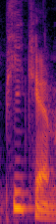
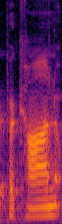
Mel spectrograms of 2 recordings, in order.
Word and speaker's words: pecan: English, some speakers started shifting the stress to the first *syllable, probably because of phrases like "pecan pie", and so the pronunciation /ˈpikæn/ was introduced. But if you want to go by the original pronunciation, then neither /pɪˈkɑn/ or /ˈpikæn/ is correct, because the original pronunciation was /pɑkɑn/.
